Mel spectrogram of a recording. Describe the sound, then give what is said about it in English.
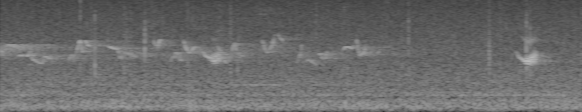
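An orchard oriole, chasing off a red-tailed hawk, sings a quick, whistly warbling song, phrases running almost continuously over a soft outdoor hiss, with one brighter, louder note near the end. “Or actually, no, that was an orchard oriole. Interesting. Because it had that song where, yeah, it's kind of whistly, but it was more like a warbling vireo and it interrupted itself.”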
